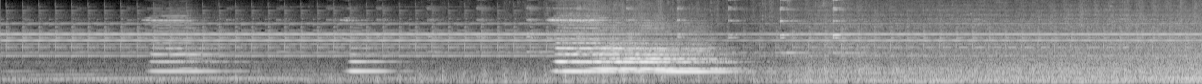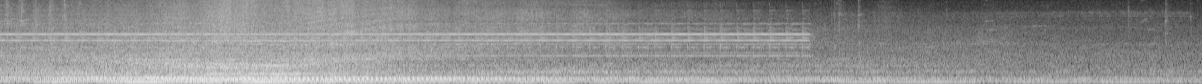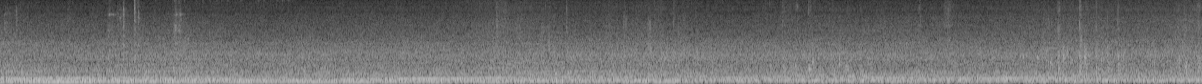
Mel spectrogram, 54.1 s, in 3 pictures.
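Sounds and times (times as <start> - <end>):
railroad crossing bells ringing: 0.0 - 30.6, 32.4 - 41.1
train wheels rumbling on rails: 0.0 - 54.0
train horn blasts: 2.2 - 3.7, 5.2 - 6.2, 8.2 - 11.3, 21.0 - 30.2.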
